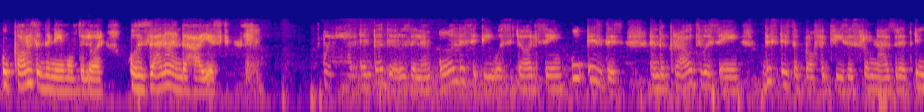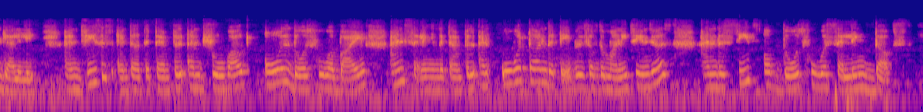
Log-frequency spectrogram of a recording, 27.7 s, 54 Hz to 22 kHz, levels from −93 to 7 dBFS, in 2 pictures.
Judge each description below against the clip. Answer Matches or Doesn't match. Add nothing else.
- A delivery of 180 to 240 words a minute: Doesn't match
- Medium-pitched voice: Doesn't match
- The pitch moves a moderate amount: Matches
